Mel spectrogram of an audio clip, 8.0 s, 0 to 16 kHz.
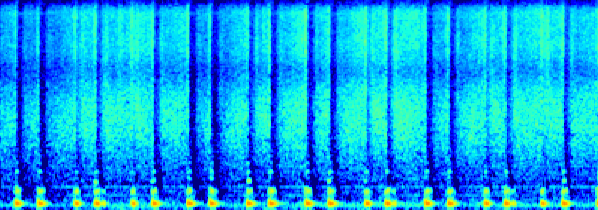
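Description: Regular paired lub-dub heartbeats at about 78 a minute, crisp and clear with no extra sounds between them: normal first and second heart sounds.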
